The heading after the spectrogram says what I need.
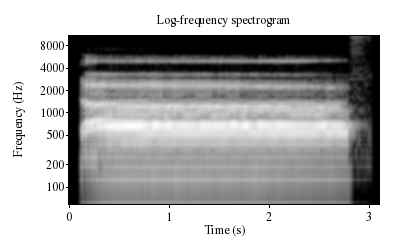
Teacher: কফ কাফ এই হরফটি বলতে 4 আলিফ পরিমাণ লম্বা হবে, জিহ্বার গোড়ার একটু আগে তালুতে লাগবে, স্বাভাবিক উচ্চারণ হবে, শেষে উপরের দাঁতের আগে নিচের ঠোঁটে লাগিয়ে যাবে।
